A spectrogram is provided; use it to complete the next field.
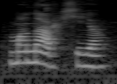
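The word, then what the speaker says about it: монархия: Ah ben, en russe, ces combinaisons CH, c'est souvent se prononce comme Kha. Monarchie, par exemple, monarchia.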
